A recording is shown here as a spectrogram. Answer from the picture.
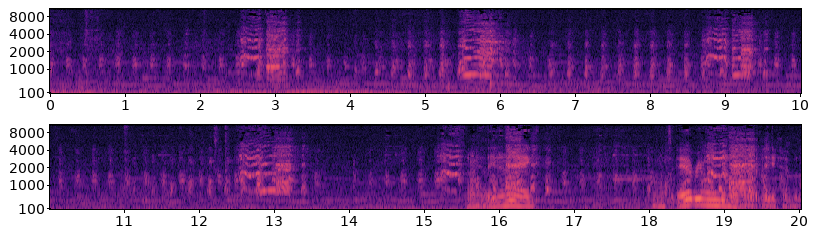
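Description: Hens cackling the loud egg song, a call about every three to four seconds, loudest near the end: the sign that a hen has just laid an egg.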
